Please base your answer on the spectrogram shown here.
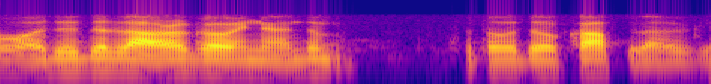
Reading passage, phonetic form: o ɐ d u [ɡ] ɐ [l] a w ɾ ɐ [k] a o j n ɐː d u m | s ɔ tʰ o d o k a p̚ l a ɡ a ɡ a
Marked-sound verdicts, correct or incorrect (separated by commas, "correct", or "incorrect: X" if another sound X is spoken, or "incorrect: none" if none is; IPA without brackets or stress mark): incorrect: d, correct, incorrect: ɡ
